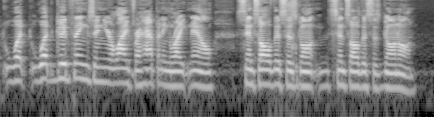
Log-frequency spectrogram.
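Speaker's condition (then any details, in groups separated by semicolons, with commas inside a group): No condition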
